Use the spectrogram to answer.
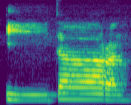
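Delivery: itaran, slow, a tiny catch before a long i; slow Arabic reading model; glottal stop demo. Shown as a demonstration. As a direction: block the breath, then stretch the i in itaran. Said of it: "un petit blocage juste avant et ensuite le i long".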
